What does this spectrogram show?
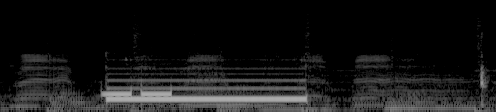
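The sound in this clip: A steady telephone tone sounds for about a second from a call that goes unanswered, with brief muffled voice sounds before and after it.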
